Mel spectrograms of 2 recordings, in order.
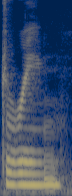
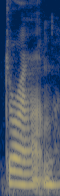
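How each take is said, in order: First: The vowel is a long 'ee' sound. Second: The vowel is an open 'a' sound. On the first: The speaker calls it wrong. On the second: The speaker calls it right.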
